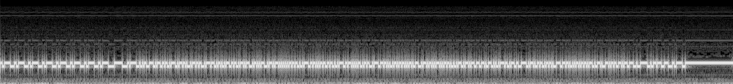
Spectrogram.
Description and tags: Amtor Navtex
The Amtor FEC - Navtex data mode. Recorded straight from an encoder. May be useful, who knows :) - Need any other ham data modes?
data, navtex, rtty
